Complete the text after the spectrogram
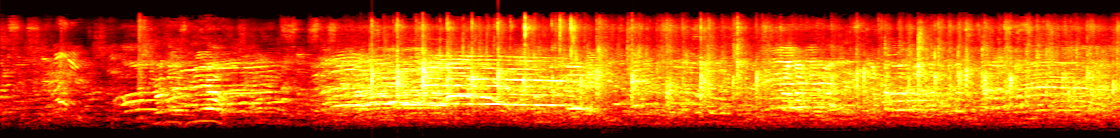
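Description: A young woman laughs and talks excitedly close by.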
